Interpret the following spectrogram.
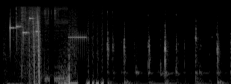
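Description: Computer keyboard typing sound effect: a run of quick, uneven key clicks, several a second, with a few short high tones in the first second.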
